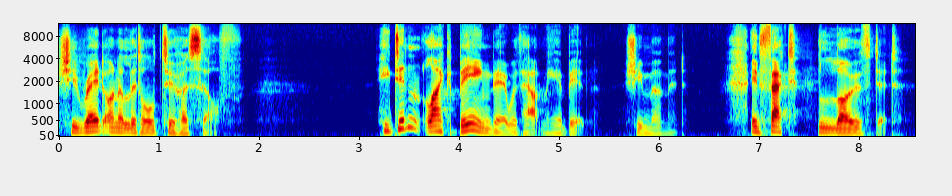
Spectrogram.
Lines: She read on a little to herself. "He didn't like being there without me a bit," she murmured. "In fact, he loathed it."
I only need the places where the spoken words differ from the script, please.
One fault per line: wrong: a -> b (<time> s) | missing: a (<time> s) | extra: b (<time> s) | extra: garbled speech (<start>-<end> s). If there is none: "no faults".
missing: he (7.4 s)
